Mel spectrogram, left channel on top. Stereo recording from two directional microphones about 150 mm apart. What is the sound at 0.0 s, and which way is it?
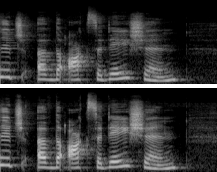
A woman's voice, 25° right (ahead or behind).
